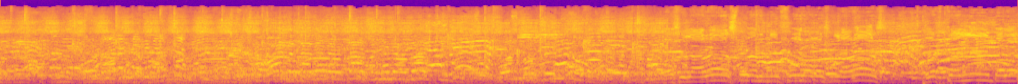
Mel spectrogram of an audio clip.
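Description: Several men shout and call to each other across an open outdoor pitch.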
